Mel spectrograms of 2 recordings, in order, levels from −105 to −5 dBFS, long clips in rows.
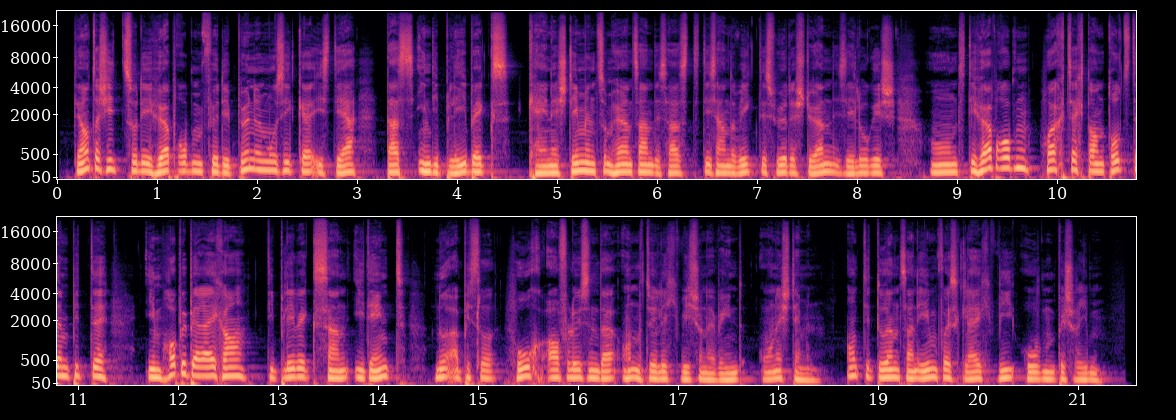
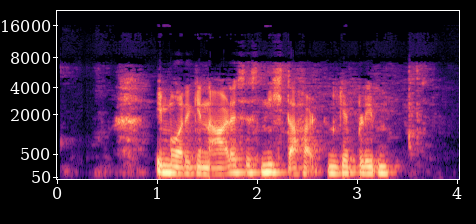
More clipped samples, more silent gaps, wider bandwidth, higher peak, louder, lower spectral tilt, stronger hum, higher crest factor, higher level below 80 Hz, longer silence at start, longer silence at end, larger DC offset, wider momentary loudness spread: neither; neither; first, 18.5 kHz vs 7.2 kHz; second, -8 dBFS vs 0 dBFS; second, -25 LUFS vs -15 LUFS; about the same, -7 dB/octave vs -6.5 dB/octave; neither; about the same, 16 dB vs 16 dB; first, -44 dBFS vs -50 dBFS; second, 0.15 s vs 0.6 s; about the same, 0.35 s vs 0.4 s; neither; second, 7 LU vs 13 LU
